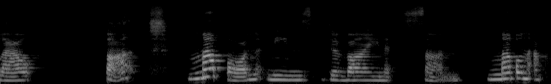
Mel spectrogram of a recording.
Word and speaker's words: Mabon: Some neo-pagans also call this celebration Mabon, but they pronounce it as Mabon for some reason.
